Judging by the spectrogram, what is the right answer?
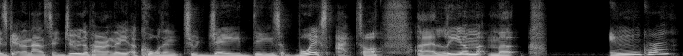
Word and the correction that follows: McIntyre: I said that right? – McIntyre. – How do I say that so wrong? McIntyre? Merck? Yeah, I look at Mick. – I think that's how it's pronounced, but I could McIntyre, be I think you're right.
